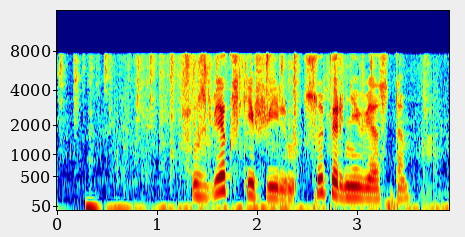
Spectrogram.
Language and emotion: Russian, neutral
